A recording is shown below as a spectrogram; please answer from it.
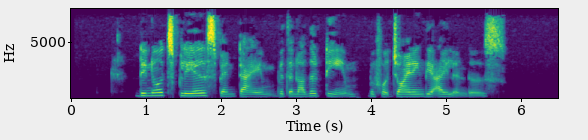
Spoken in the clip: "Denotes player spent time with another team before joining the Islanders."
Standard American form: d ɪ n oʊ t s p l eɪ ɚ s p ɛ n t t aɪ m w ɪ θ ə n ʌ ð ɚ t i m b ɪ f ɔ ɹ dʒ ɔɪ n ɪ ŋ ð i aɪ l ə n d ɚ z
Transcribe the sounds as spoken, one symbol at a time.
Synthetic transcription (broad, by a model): d ɪ n oʊ t s p l eɪ ɚ s p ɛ n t t aɪ m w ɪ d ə n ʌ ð ɚ t i m b ɪ f ɔ ɹ dʒ ɔɪ n ɪ ŋ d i aɪ l ə n d ɚ z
